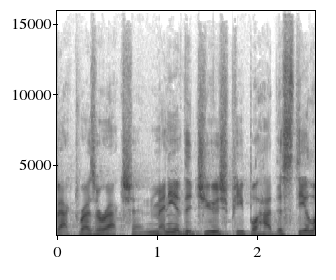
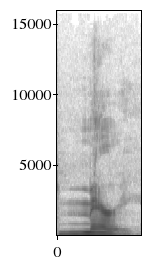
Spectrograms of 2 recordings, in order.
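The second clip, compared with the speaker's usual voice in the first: Jesus calling her name; 5 semitones lower than usual. Acted. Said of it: "He says".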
